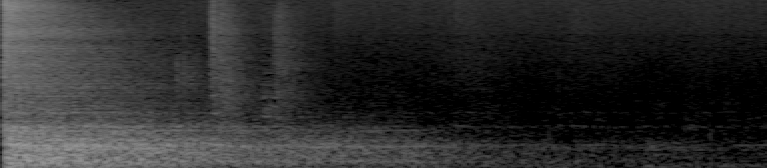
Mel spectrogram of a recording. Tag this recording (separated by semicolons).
percussive; unprocessed; resonant; metalic; experimental; hard; metal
